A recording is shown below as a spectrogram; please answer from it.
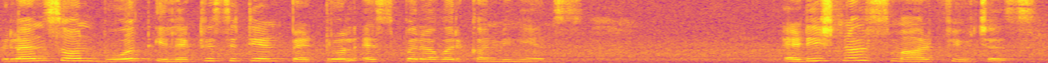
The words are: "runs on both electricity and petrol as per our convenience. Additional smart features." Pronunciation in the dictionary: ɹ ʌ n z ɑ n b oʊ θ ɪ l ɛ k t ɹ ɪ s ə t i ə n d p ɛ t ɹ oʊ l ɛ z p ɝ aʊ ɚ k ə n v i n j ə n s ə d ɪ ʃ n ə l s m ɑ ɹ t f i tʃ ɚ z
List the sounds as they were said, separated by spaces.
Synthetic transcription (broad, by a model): ɹ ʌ n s ɑ n b oʊ t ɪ l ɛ k t ɹ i s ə t i ə n d p ɛ t ɹ oʊ l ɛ s p ɝ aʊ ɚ k ə n v i n j ə n s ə d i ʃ n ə l s m ɑ ɹ t f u tʃ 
